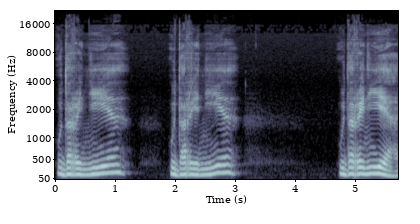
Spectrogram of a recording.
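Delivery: "ударение" with the stress pushed late onto ни; misplaced stress. Shown as a demonstration. Teacher practicing mistakes with learners, "ударение" wrongly stressed on ни. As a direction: lean on НИ near the end of "ударение". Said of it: "let's practice mispronouncing, misplacing the stress".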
